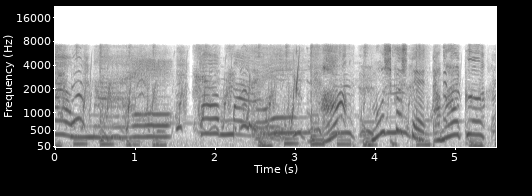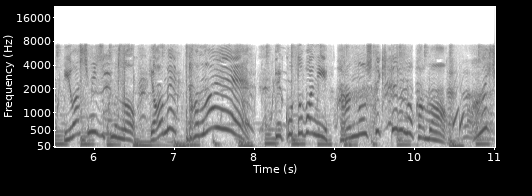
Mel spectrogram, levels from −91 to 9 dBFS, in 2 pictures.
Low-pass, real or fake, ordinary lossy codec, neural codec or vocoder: 7.2 kHz; real; none; none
